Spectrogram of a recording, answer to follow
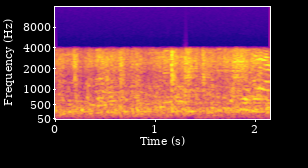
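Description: Steady running noise heard from inside the carriage of a moving passenger train.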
